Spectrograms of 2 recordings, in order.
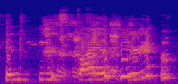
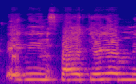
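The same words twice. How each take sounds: First: Words broken up by a laugh; chuckling as he repeats it. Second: Said in the usual way. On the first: Real, not acted. Host repeats cohost's answer laughing.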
